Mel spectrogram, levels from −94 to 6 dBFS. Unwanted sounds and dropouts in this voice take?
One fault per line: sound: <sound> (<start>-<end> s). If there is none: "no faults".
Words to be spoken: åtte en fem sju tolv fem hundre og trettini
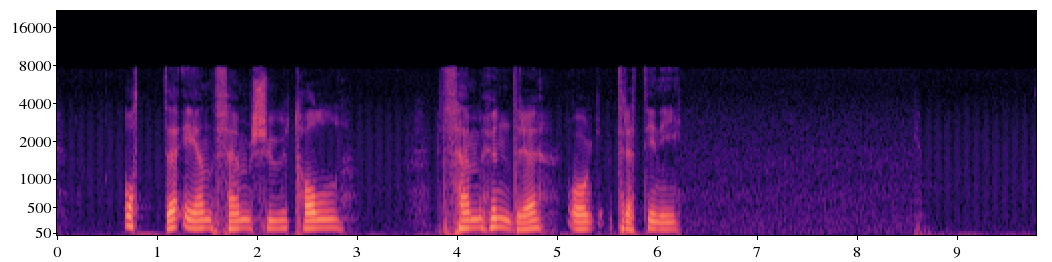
no faults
